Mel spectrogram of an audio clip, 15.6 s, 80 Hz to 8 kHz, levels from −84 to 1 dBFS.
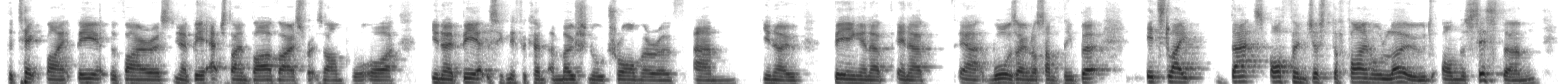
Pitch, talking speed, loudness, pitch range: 130 Hz, 190 wpm, -20 LUFS, 120-150 Hz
